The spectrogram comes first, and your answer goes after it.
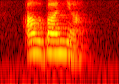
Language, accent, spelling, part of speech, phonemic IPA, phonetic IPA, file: Armenian, Eastern Armenian, Ալբանիա, proper noun, /ɑlˈbɑniɑ/, [ɑlbɑ́njɑ], Hy-Ալբանիա.ogg
- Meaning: Albania (a country in Southeastern Europe)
